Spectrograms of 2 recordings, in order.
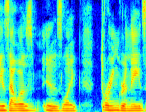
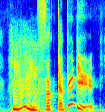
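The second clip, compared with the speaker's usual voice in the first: animated, high, loud, swooping sing-song comic voice; 7 semitones higher, 7 dB louder than usual. Showing off a Yoda voice. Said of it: "I can also make Yoda's voice".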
